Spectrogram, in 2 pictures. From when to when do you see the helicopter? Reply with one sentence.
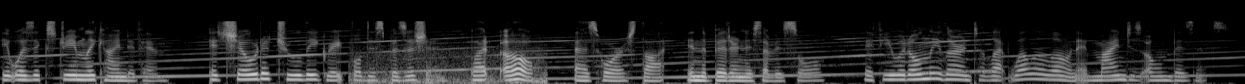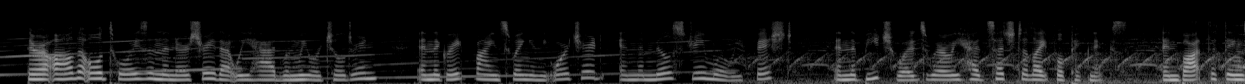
The helicopter can't be heard in this clip.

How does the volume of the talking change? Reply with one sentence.
The loudness of the talking goes down.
